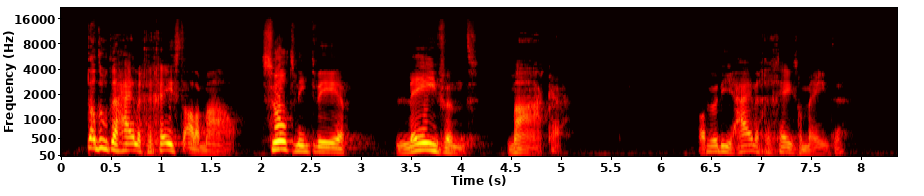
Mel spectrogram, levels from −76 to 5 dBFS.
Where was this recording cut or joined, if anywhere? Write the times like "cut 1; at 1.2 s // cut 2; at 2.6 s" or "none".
cut 1; at 1.9 s // cut 2; at 2.3 s // cut 3; at 4.3 s // cut 4; at 6.5 s // cut 5; at 7.4 s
